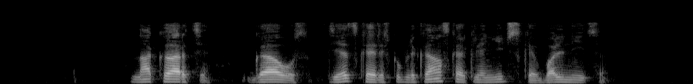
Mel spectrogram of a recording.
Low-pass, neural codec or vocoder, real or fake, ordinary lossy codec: 7.2 kHz; codec, 24 kHz, 0.9 kbps, WavTokenizer, medium speech release version 1; fake; MP3, 48 kbps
